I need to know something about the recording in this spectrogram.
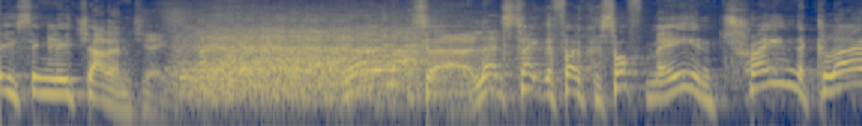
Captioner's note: audience laughing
